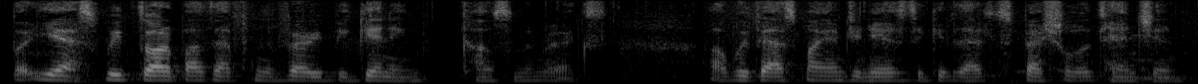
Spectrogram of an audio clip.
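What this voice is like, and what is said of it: Raspy voice. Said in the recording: “apologize for my voice. I got this raspy voice here”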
